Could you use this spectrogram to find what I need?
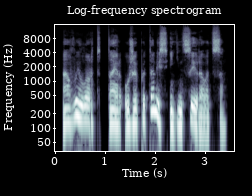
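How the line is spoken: Calm inquiry. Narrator (Russian): спокойно поинтересовалась магистресса

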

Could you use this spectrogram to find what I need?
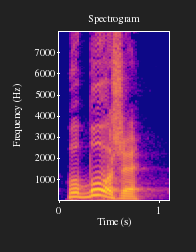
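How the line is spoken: Exclaiming. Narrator (Russian): воскликнул Эдельстайн

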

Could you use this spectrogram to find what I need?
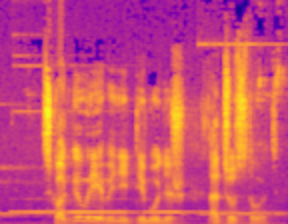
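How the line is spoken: Plain. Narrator (Russian): спросил Тригор

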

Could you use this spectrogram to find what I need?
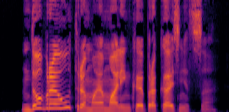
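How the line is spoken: Husband's tender purr. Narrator (Russian): Замурлыкал муж

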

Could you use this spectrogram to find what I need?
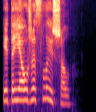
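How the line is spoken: Rude interruption, prisoner. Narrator (Russian): довольно грубо оборвал рассказ башка узник

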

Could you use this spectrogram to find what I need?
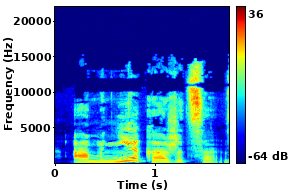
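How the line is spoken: Shouting. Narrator (Russian): закричал Василий Акимыч

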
